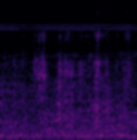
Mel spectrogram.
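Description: Near silence, with a few faint scratchy rustles of colour paper as the paper flower is handled.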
